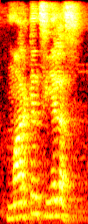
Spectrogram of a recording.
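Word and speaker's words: Marchantiales: मार्केंसियलस spelling तभी सही होगी जब आप लिखोगे मार्चेंटियल्स। मार्केंसियलस को मार्चेंटियलस।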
